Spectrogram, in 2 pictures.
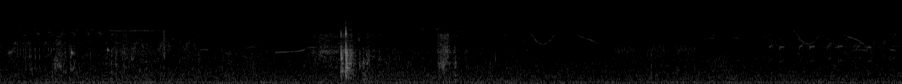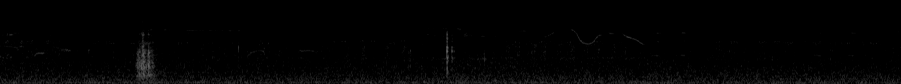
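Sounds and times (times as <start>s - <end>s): birds whistling faintly: 0.0s - 18.0s.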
